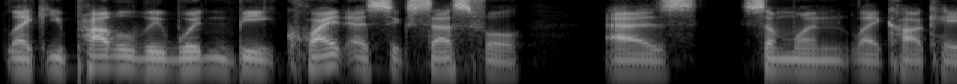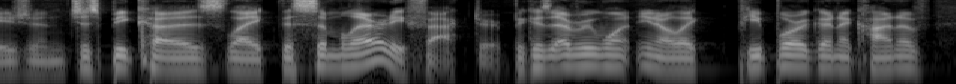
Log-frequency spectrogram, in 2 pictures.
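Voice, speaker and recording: A man's voice: lowish voice, brisk, clear, resonant tone, dry recording, clean studio sound. A man hosting a podcast, chatting casually and thinking aloud with many fillers. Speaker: podcast host.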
